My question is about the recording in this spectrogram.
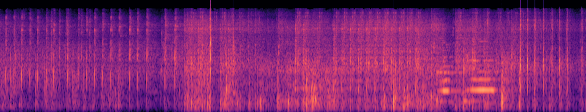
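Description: Paintball markers firing in rapid strings of evenly spaced shots, about a dozen a second, most densely at the start and again near the end.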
